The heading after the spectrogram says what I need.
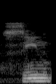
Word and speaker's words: scene: जैसे सी यहाँ साइलेंट है, SCENE, सिर्फ एस का ही उच्चार हो रहा है, सीन कहते हैं।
